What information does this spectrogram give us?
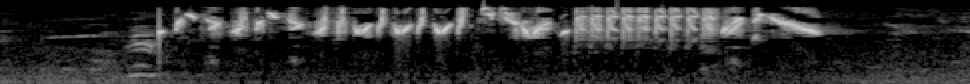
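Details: Full common chaffinch song of the tablat type, lasting about two and a half seconds. Quick high notes accelerate into a dense rattling trill and end in a sweeping, falling flourish, clear against a silent background.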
